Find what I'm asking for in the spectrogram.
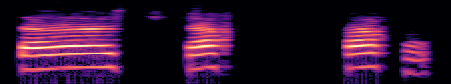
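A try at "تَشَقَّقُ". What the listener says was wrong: हाँ जी, ता को जल्दी पढ़ना है आपने, जो पहले वाला मुतहरिक ता है इसको जरा जल्दी पढ़िए। तशक्काकु, ठीक है, तशक्काकु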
